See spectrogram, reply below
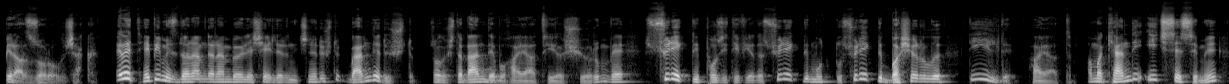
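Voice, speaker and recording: Animated male motivational coach. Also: mid-range voice, a little fast, few pauses. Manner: animated, addresses the listener directly as a friend. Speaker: self-confidence coach. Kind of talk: motivational talk to camera.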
